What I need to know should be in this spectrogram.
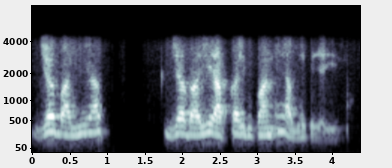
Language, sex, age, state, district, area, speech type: Hindi, male, 30-45, Uttar Pradesh, Jaunpur, rural, conversation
